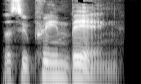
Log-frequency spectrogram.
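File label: "supreme being", British English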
